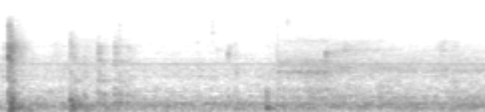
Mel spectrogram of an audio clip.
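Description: A small plastic model tank set down on a tabletop: a sharp click right at the start, a softer tap a moment later and a faint one about a second later, then faint room tone.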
